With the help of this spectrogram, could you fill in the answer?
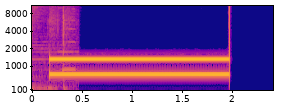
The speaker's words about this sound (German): Sie sind verbunden mit dem Tacheles Sorgentelefon, der einzig wahren Beschwerde-Hotline. Bitte hinterlassen Sie Ihre Nachricht nach dem Signalton.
